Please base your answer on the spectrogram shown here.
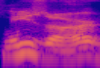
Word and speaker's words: Nizar: last but not least nizar whose name rhymes with superstar for a good reason uh for many good reasons and i'm very grateful to nizar both personally and professionally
